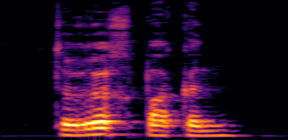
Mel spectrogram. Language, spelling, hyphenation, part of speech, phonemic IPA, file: Dutch, terugpakken, te‧rug‧pak‧ken, verb, /t(ə)ˈrʏxpɑkə(n)/, Nl-terugpakken.ogg
- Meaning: 1. to take back; to get back 2. to avenge; to revenge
